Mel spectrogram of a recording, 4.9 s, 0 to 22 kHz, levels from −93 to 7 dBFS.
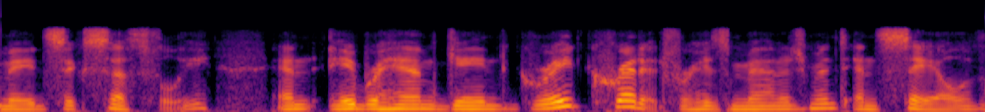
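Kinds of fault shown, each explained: No kinds of fault are heard in this speech clip.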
